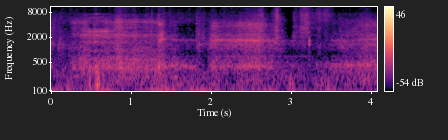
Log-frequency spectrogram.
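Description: Faint footsteps and body-movement rustle picked up by a head-mounted camera as the wearer walks around a pool table, with a few soft thumps and small clicks.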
